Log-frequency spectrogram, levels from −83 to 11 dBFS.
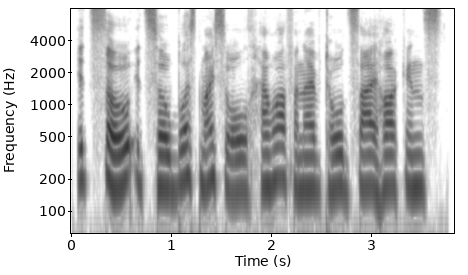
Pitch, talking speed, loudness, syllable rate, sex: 170 Hz, 205 wpm, -18 LUFS, 4.4 syllables/s, male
